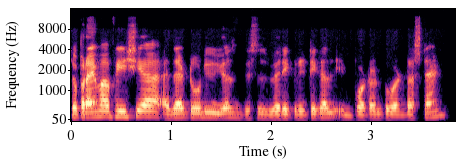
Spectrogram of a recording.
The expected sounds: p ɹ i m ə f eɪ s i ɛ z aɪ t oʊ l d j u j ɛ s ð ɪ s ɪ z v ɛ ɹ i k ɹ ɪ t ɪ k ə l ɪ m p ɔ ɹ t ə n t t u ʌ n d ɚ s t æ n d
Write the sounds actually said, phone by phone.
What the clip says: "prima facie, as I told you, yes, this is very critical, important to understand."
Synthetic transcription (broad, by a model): p ɹ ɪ m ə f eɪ ʃ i ɛ z aɪ t oʊ l d j u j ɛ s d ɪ s ɪ z v ɛ ɹ i k ɹ ɪ t ɪ k ə l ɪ m p ɔ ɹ t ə n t t u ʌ n d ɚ s t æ n d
